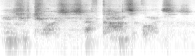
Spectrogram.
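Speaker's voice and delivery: breathy whispered villain line; whispered impression. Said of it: "to do that impression".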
